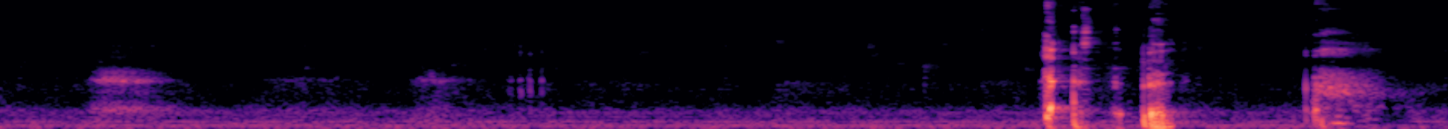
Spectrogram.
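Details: Slow but very aggressive, painful hiccup-burps after breakfast: forceful hiccup jolts and short belches over a steady low room hum.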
